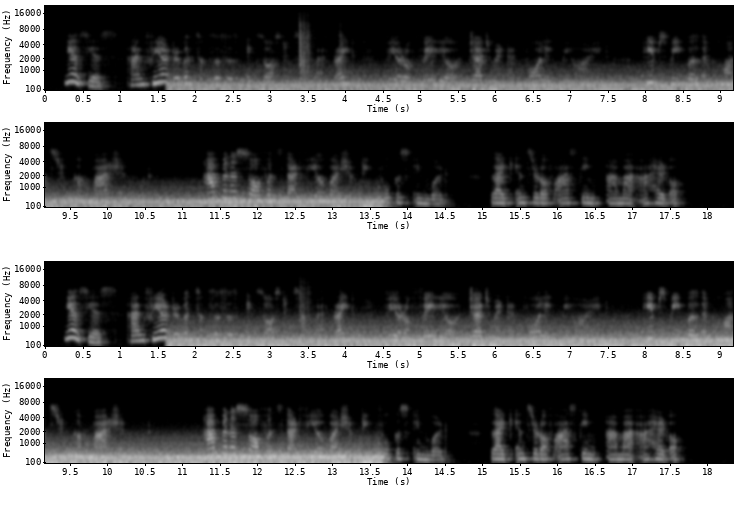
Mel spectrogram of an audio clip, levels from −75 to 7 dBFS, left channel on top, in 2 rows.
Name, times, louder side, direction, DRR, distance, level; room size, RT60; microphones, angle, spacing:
voice 1, 0.3-0.8 1.1-4.1 4.5-7.5 8.0-10.5 11.3-14.5 15.1-17.6, right 3 dB, 35° right, 7 dB, 0.6 m, -33 dB
sound 1, 1.6-13.7, right 7 dB, 80° right, 0.3 m, -21 dB
sound 2, 2.9-5.3 5.6-5.8, left 3 dB, 75° left, 0.8 m, -43 dB
7.7 x 5.7 x 3.7 m, 0.28 s
head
